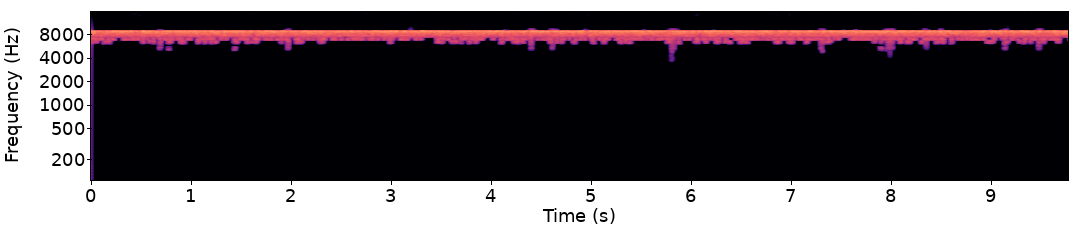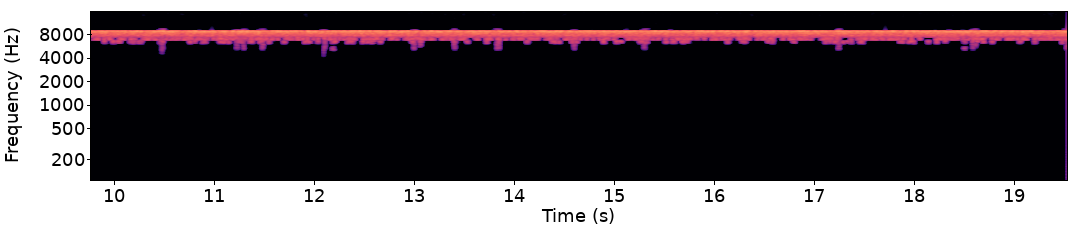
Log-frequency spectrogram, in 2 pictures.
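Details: Conehead katydid (애매부리), recorded for Korea's National Institute of Biological Resources in 2020. A steady, unbroken high-pitched buzz holds without pause for the whole stretch, with no other sounds.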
